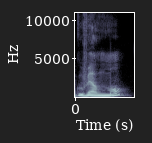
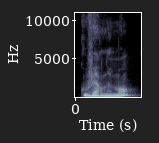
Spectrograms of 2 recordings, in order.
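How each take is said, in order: First: The middle E vowel is dropped. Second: The middle E vowel is pronounced. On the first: The speaker calls it wrong. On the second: The speaker calls it right.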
